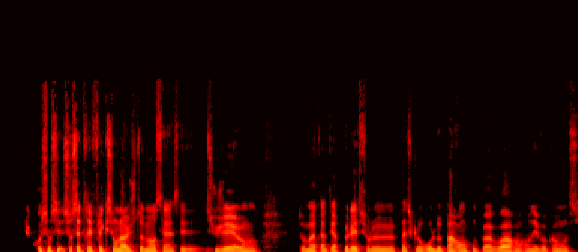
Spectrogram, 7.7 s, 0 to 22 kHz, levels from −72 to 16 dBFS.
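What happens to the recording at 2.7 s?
At 2.7 s the speech is inside a gap running from 2.50 to 2.77 s, most likely a long network dropout. For roughly a quarter of a second no new audio is heard. The receiver stretches the last sound it had into a buzzy, fading fill that covers about 246 ms of the gap without dropping to silence. Speech then resumes at 2.77 s with about 240 ms of the original missing, so the sound jumps forward.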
